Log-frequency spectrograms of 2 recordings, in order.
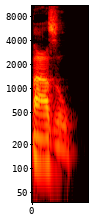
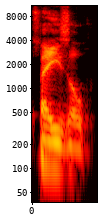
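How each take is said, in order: First: It is said in a British accent. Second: It is said in an American accent.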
